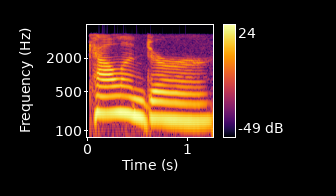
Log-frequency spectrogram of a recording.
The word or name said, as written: calenderer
